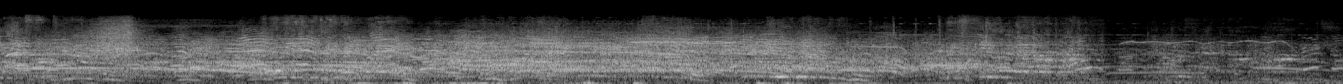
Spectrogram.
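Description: A protest crowd hollers and cheers loudly for most of the clip, a dense wall of shouting voices that eases off near the end.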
